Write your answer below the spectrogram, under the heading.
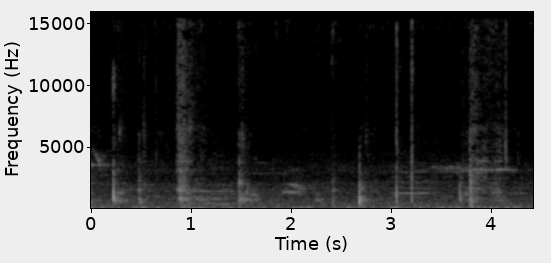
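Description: Spatula stirring thick spinach gravy in a steel kadai: irregular light taps and scrapes of the spatula against the metal pan, over a faint steady hum.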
